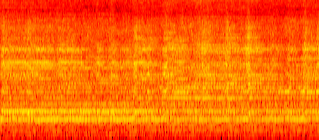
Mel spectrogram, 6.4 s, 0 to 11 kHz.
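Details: 2015 Dodge Caravan with engine light on and no forward drive: steady high whine with several held tones over the engine, pitch unchanging, pointing to a whine from the driveline.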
